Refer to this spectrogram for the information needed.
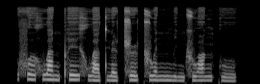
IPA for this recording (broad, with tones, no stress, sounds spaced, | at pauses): f ɤ˥˨ x w a˥˨ n pʰ e˦ ɪ̯ x w ä˨˦ t̪ ɥ ɛ˨˩ ʈ͡ʂ ɻ̩˦ ʈ͡ʂ w ə˦ n m i˨˩ ŋ ʂ w ɑ˦ ŋ k u˨˩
